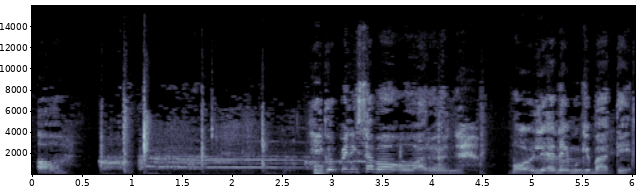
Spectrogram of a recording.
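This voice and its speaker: A man's voice: sits high, brisk, background noise, natural voice. A man playing a caring, coaxing middle-aged mother in a radio drama, with a Bisaya Filipino accent and a nurturing manner. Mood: gently chiding. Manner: nurturing, gently advising. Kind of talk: sentimental radio drama acting. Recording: music under the voice.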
